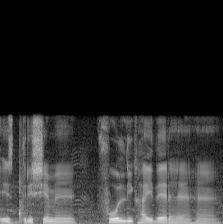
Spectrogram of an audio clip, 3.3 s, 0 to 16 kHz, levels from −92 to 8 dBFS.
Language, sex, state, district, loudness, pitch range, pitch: Hindi, male, Jharkhand, Palamu, -15 LUFS, 105-125 Hz, 115 Hz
